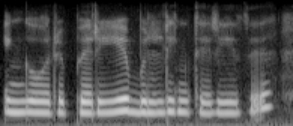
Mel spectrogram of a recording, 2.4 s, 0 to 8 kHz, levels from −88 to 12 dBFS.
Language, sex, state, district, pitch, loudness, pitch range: Tamil, female, Tamil Nadu, Nilgiris, 230 Hz, -15 LUFS, 220-240 Hz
